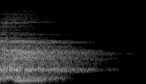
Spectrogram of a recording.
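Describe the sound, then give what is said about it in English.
A single deep, breathy exhale during a guided breathing meditation. It starts fairly full and softens steadily, fading out after just over a second with no talk. “let's take 3 deep breaths together, inhaling and exhaling”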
